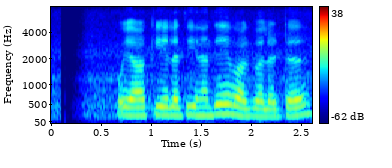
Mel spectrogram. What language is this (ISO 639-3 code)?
sin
